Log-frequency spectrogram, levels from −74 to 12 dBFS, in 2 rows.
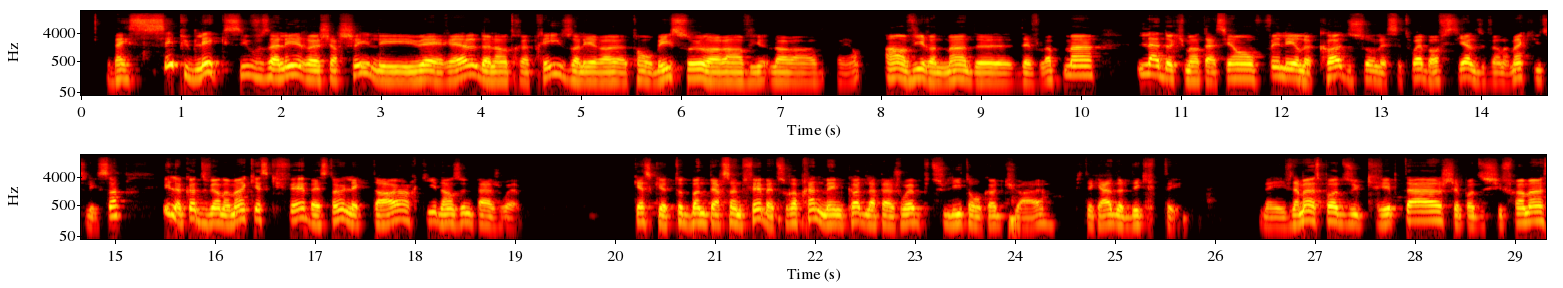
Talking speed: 200 wpm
